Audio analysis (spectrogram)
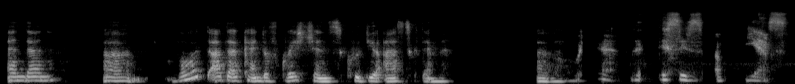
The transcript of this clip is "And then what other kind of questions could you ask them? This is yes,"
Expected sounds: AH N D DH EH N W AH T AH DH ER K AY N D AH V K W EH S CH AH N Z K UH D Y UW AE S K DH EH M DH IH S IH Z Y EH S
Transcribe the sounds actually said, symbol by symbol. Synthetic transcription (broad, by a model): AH N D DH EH N W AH T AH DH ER K AY N D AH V K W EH S CH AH N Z K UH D Y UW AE S K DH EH M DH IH S IH Z Y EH S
